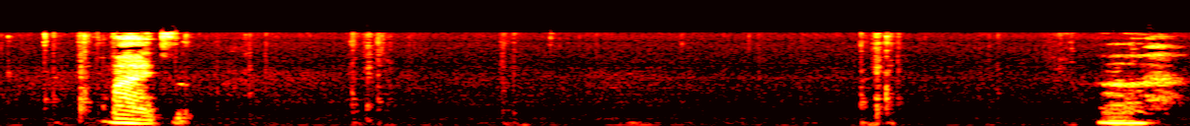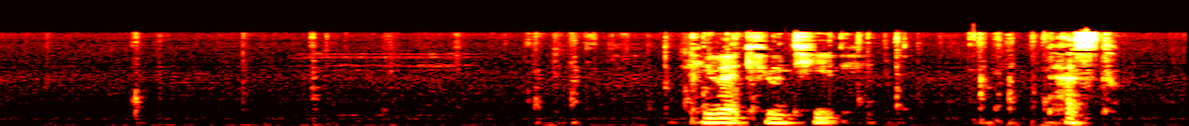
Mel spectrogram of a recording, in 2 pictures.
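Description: Keys click on a computer keyboard.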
